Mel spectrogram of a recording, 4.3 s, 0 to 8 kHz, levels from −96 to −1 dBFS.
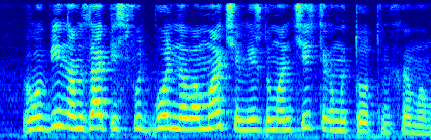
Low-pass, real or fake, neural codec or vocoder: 7.2 kHz; real; none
